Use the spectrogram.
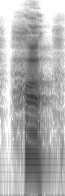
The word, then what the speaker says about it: ح: Most non-Arabic speakers simply pronounce it ha, like the letter H.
